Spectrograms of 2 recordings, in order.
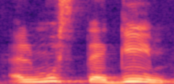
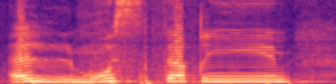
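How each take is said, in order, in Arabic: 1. الحرف الأوسط ينطق مثل g. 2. الحرف الأوسط قاف عميقة من الحلق. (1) "البعض يقول المستقيم جيم" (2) "في القرآن لا أقول إلا بهذا النطق"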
